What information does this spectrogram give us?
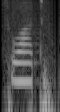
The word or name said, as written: swot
